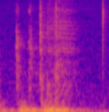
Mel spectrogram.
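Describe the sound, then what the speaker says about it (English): A burst of quick clicks from a computer keyboard as code is typed, close and soft, about half a dozen keystrokes with no talking. "I'm gonna type it out."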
